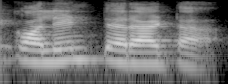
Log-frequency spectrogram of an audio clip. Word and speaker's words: Coelenterata: और ये कॉलेन टेराटा, ठीक है, कुछ टीचर्स को कॉलेन टरेटा भी कहते हैं, एक्सेट्रा एक्सेट्रा।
